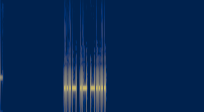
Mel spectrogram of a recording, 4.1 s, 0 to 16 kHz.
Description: Morse code, heard as a keyed tone, about 46 wpm, 700 Hz. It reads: VA6
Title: Callsign Prefixes for Top 50 DXCC - 45wpm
